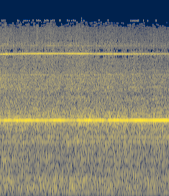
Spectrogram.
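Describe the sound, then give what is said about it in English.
A helicopter delivering aid runs with its rotors turning, giving a steady, loud roar and a high turbine whine that holds constant throughout with no voices. “It looks like the children may be having a little bit of fun with some of the air generated by our rotor blades.”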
